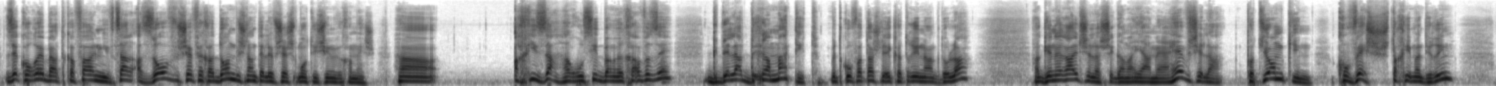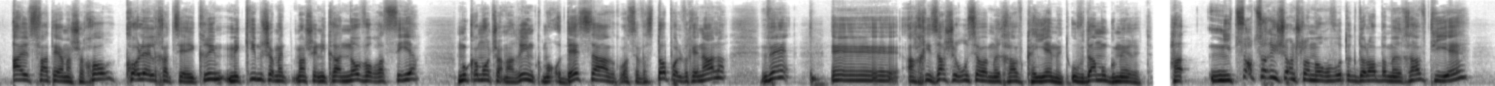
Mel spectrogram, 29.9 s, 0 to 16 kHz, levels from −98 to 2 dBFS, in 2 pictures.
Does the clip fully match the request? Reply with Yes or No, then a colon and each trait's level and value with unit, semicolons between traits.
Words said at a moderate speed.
Yes: average, 135 wpm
